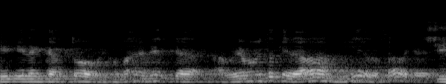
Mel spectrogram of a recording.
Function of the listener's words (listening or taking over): taking over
